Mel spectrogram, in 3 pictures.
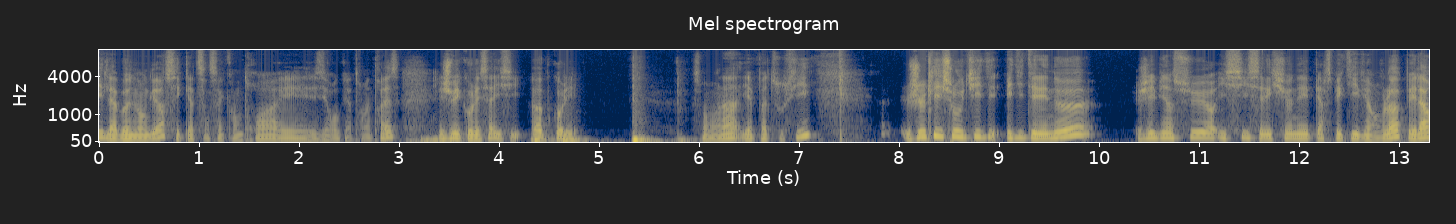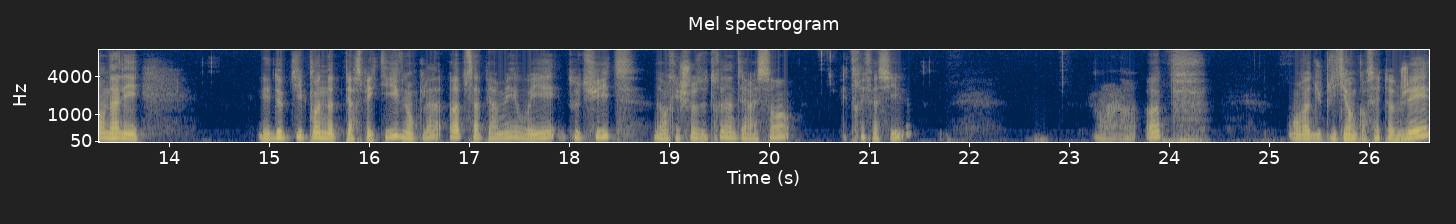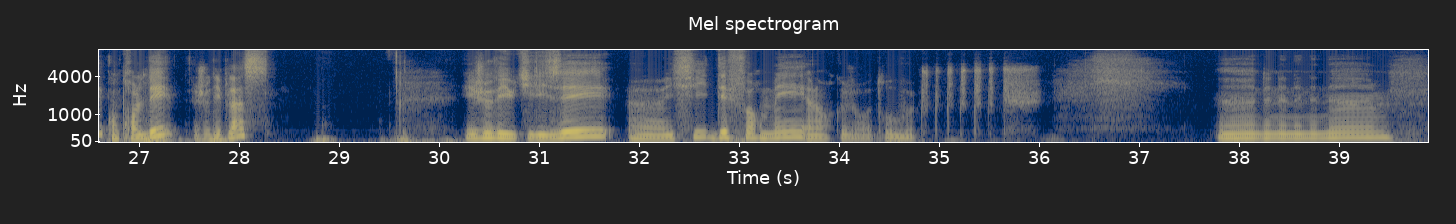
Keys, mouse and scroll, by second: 1.7 click, 3.1 ctrl+click, 3.3 ctrl+a, 4.6 ctrl+v, 5.3 Return, 8.2 click, 10.9 click, 11.4 click, 14.3-16.5 drag, 17.1-18.7 drag, 19.2 click, 20.8 click, 22.7-24.1 drag, 24.6-25.2 drag, 25.5 click, 27.1 ctrl+d, 27.5-28.9 ctrl+drag, 29.4 click, 30.5-31.0 drag, 31.9-32.6 drag.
